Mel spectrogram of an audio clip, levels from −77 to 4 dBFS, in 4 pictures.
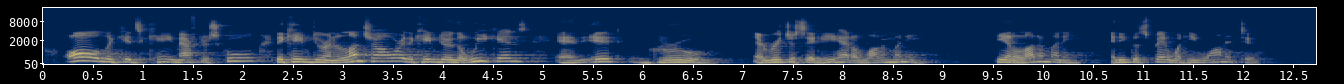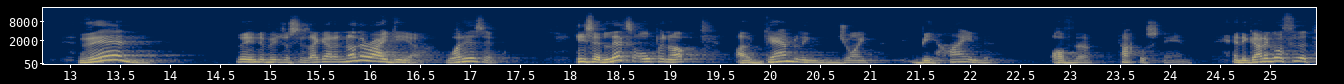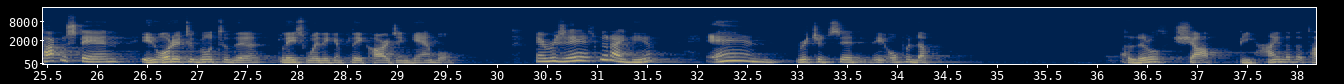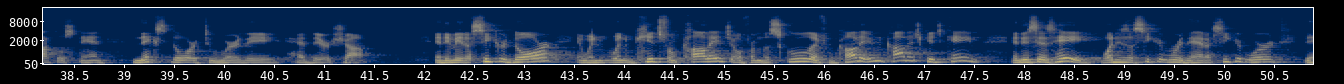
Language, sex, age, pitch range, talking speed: English, male, 50-69, 130-180 Hz, 185 wpm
